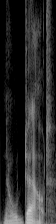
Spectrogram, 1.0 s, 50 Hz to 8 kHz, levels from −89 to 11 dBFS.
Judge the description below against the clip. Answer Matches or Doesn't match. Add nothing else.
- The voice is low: Matches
